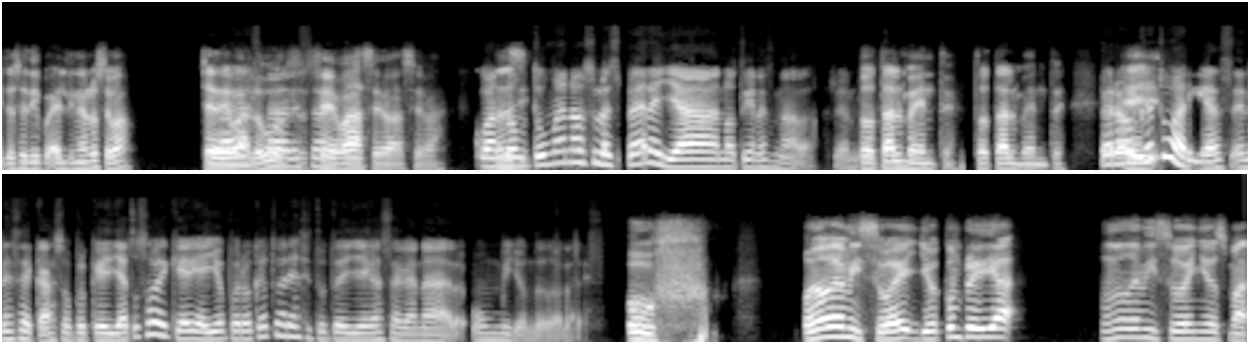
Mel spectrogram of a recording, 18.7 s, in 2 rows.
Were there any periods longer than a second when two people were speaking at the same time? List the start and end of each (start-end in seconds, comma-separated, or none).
1.6-2.8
